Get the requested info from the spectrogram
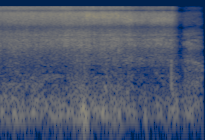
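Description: A long, steady hiss, like a drawn-out "sss" voiced close into a handheld microphone, that cuts off suddenly shortly before the end.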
